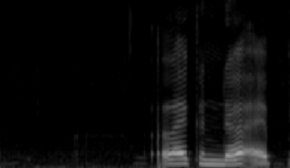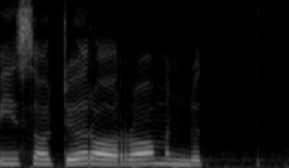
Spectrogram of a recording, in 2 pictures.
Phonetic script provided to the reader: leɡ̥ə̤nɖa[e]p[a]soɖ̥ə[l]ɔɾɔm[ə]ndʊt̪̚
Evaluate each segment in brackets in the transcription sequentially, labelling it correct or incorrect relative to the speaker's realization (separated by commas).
correct, incorrect, incorrect, correct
